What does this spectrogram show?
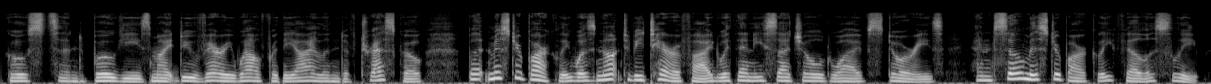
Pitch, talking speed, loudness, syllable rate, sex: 165 Hz, 160 wpm, -18 LUFS, 4.1 syllables/s, female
